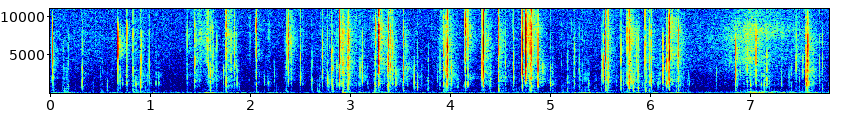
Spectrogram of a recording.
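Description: Fingertips with medium-length painted nails press and crinkle the loose, thin clear cellophane sealing a folded blue terry Carnival towel that lies flat on a table. Quiet, continuous crackling is broken by a dense run of sharp, bright snaps and crinkles that come and go unevenly. Each snap dies away almost instantly.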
